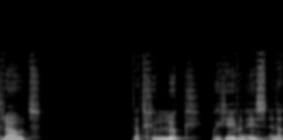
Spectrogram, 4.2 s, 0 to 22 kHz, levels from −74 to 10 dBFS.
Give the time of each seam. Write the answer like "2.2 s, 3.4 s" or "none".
3.2 s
